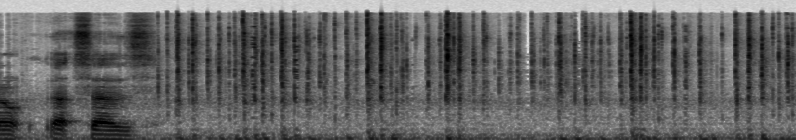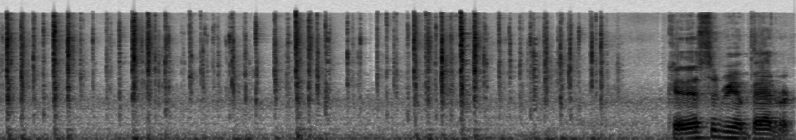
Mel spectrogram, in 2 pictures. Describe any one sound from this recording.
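Keys on a keyboard click rapidly in quick typing.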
